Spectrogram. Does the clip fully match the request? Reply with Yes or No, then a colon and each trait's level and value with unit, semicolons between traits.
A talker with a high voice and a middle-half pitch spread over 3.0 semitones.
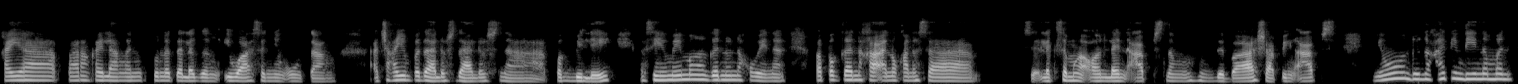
No: medium, 180 Hz; average, 3.7 semitones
